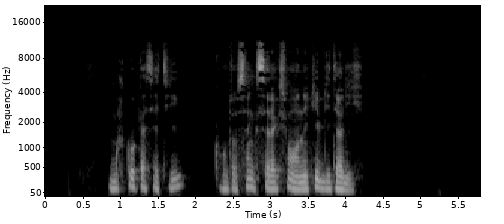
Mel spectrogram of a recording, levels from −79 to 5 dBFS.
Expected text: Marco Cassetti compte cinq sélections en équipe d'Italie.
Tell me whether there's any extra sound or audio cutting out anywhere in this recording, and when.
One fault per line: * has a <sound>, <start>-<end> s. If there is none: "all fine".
all fine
